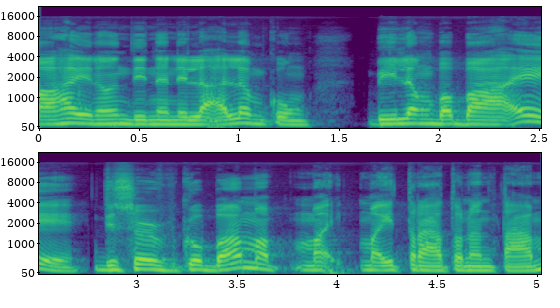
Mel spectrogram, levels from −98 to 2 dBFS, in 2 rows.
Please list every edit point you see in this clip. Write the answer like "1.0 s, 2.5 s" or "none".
2.7 s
